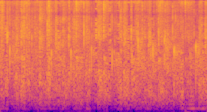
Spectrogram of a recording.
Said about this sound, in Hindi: तो डॉक्टर न्यू सर के लिए एक जोरदार ताली होनी चाहिए।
